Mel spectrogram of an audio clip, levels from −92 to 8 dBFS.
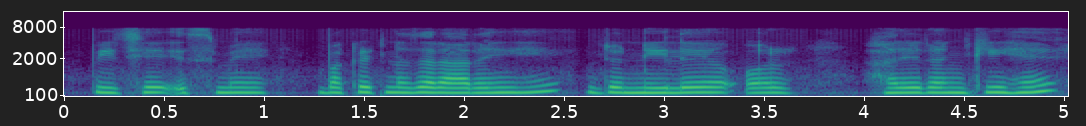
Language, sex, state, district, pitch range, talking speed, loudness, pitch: Hindi, female, Bihar, Jamui, 205-220 Hz, 180 wpm, -24 LUFS, 215 Hz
